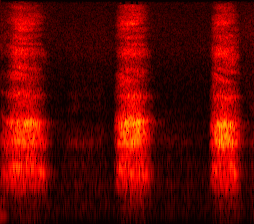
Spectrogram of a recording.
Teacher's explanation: ह जो है इसे दरमियान वाली हलक से अदा करते हैं। तो इसमें सिर्फ हवा आएगी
